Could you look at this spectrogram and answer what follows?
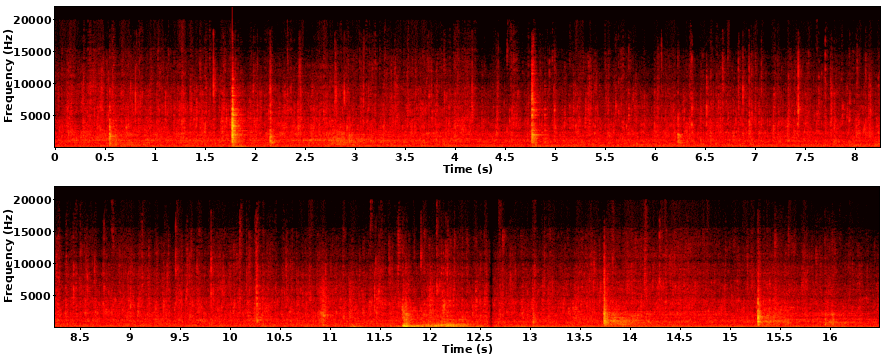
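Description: Carne guisada simmers in a pan, giving a soft, continuous bubbling sizzle with occasional small pops and a brief louder burble partway through, heard alone.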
